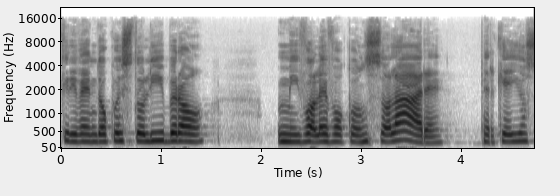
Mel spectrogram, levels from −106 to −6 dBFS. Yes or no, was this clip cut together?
no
